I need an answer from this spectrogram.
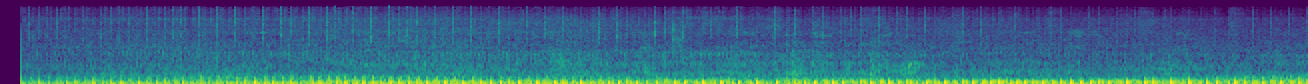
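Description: A speedway race car engine idling steadily with a fast, even firing pulse and no revving.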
